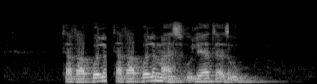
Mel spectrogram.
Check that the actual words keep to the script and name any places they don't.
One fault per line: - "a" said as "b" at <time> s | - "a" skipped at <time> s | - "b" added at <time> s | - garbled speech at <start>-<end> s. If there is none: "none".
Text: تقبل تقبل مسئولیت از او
none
